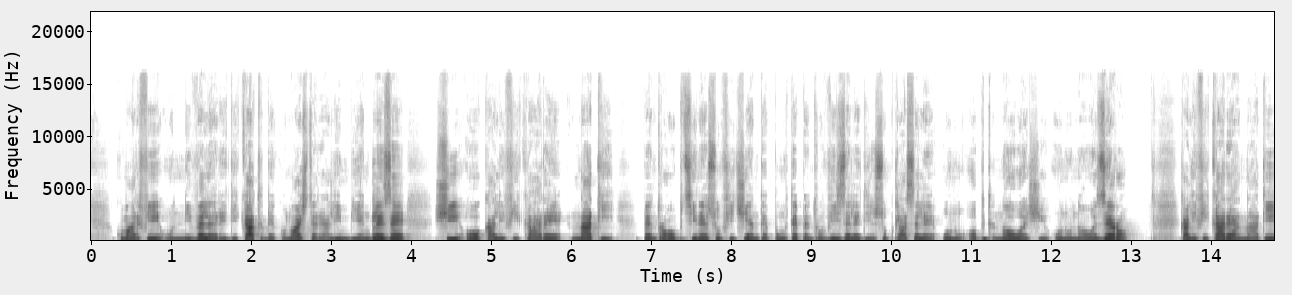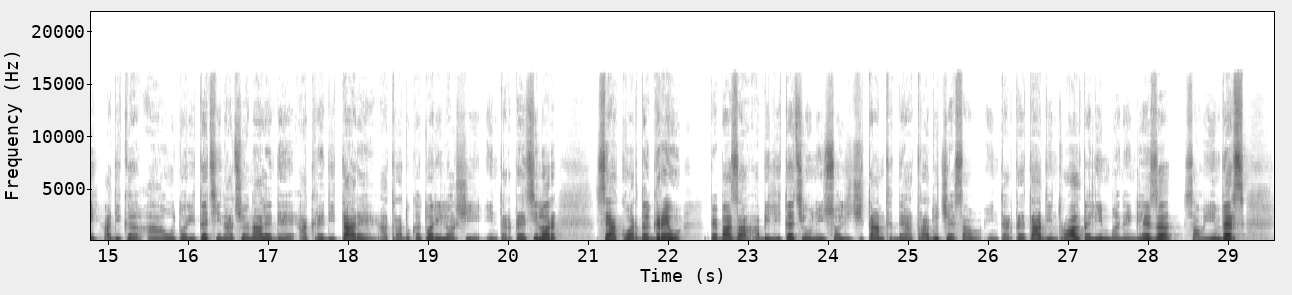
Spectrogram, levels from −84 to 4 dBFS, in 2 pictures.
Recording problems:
none

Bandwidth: 16 kHz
